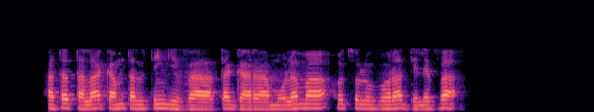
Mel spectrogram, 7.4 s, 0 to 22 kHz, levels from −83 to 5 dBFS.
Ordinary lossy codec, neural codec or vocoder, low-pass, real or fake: AAC, 24 kbps; none; 3.6 kHz; real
